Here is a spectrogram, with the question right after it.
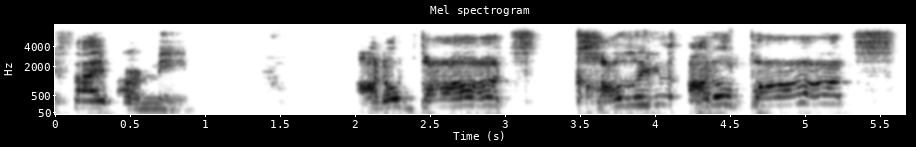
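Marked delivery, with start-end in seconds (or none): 2.0-5.6 slow, higher drawn-out robot leader call; Optimus Prime impression. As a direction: call the Autobots slowly like a movie hero. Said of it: "judge who does a better Optimus Prime impression".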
